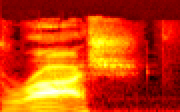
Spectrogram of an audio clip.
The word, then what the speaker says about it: Rosh: in the Bible, in the King James, the pronunciation is Rosh, and Tobolsk is there too.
